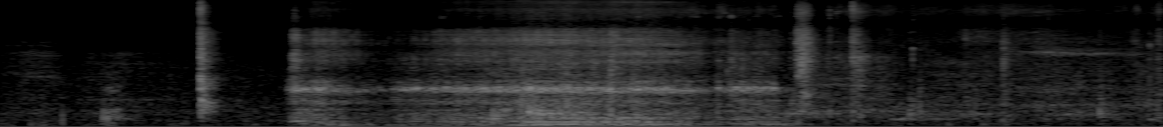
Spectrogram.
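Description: Distributor test machine with a Hudson Jet distributor mounted, the distributor not yet oiled. It is switched on with a click, and its motor spins the distributor with a steady whine that swells and then eases over about three and a half seconds, followed by another click.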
